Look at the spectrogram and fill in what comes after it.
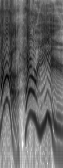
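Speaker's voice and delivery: put-on very high, distinct, drawn-out Louisiana accent. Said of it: "in her in her Louisiana voice".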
